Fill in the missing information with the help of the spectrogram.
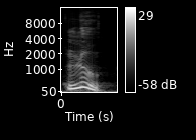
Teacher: Французский гласный «у», как в слове «лу» – волк, также произносится четко и напряженно даже в безударной позиции.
